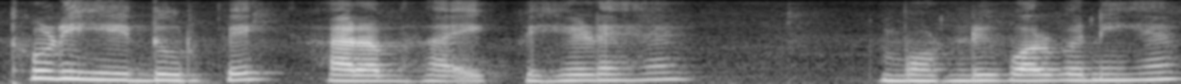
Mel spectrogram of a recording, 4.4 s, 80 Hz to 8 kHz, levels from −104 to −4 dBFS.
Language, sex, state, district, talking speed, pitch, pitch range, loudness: Hindi, female, Bihar, West Champaran, 190 wpm, 210 Hz, 195-230 Hz, -21 LUFS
